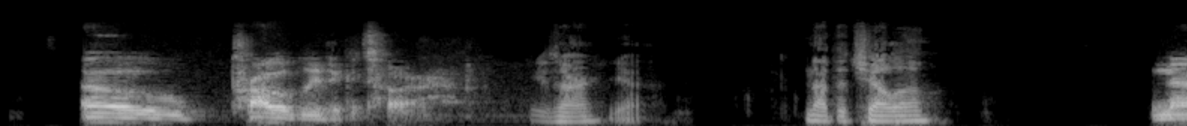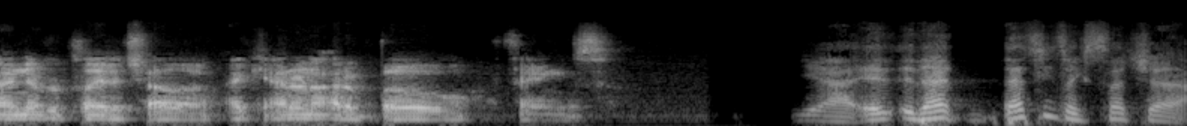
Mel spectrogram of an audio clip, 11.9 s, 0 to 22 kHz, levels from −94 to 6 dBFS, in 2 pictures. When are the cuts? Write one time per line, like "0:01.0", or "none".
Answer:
none

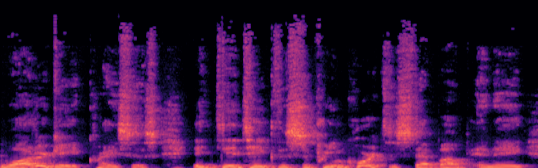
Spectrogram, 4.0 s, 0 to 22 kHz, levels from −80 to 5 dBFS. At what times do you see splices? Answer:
none

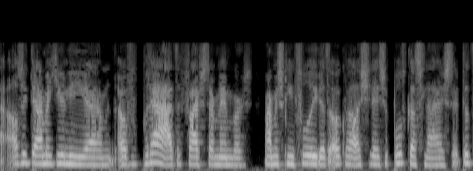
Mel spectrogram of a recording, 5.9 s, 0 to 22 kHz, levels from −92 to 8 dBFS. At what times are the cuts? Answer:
0:03.2

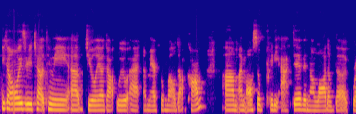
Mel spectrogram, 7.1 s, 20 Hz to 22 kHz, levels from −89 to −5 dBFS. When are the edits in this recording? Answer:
0:01.6

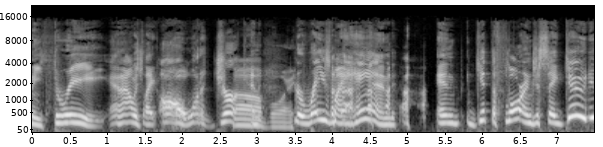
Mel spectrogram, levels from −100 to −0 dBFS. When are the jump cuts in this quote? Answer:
0:01.5
0:03.5
0:05.4

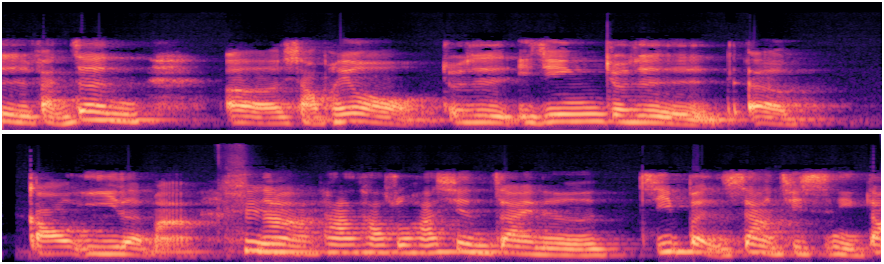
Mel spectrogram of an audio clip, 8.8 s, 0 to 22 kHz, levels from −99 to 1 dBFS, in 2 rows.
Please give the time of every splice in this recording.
none

